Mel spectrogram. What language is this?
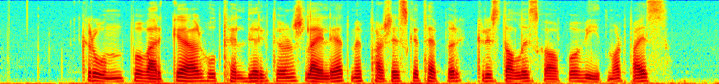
Norwegian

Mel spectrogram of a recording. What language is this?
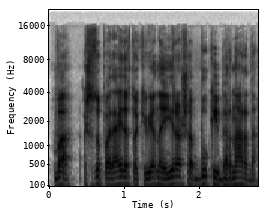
Lithuanian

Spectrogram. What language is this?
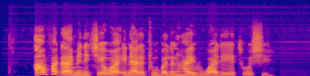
Hausa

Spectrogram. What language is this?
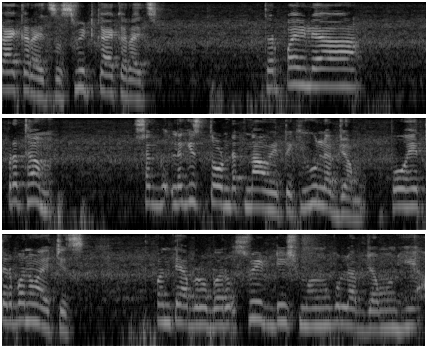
Marathi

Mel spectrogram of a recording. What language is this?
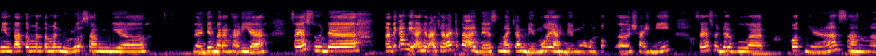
Indonesian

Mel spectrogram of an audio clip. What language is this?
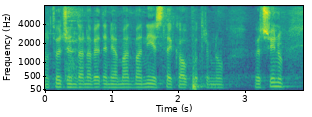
Croatian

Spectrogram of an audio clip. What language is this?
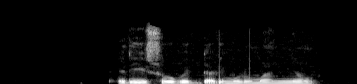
Ganda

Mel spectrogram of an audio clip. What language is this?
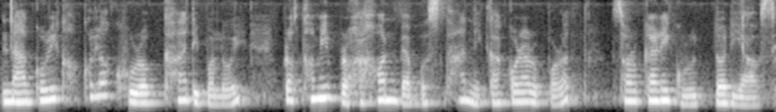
Assamese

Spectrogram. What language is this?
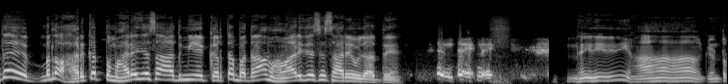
Hindi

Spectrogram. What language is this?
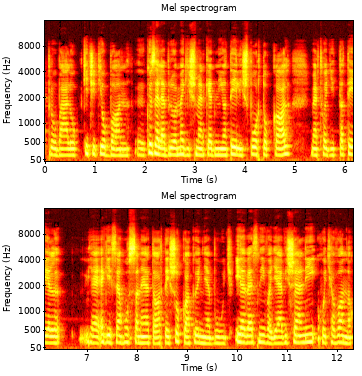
Hungarian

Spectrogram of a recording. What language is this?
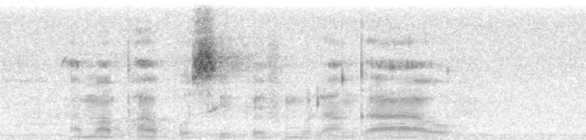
South Ndebele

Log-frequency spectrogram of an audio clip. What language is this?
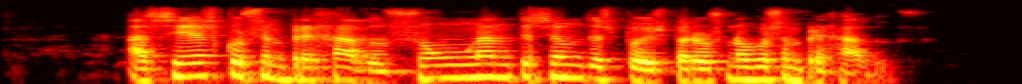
Galician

